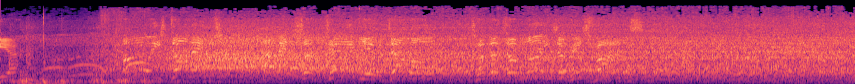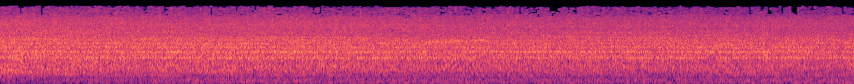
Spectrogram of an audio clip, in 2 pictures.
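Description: A large crowd roars and cheers loudly in a stadium.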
